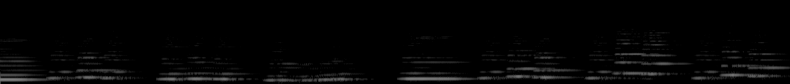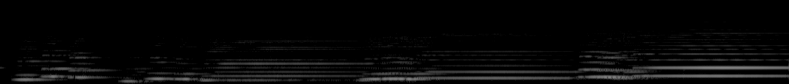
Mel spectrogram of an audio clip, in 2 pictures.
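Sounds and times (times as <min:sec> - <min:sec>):
transposed alto saxophone in a band: 0:00.0 - 0:15.7.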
